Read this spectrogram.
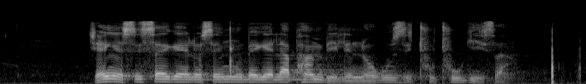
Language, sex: Zulu, male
